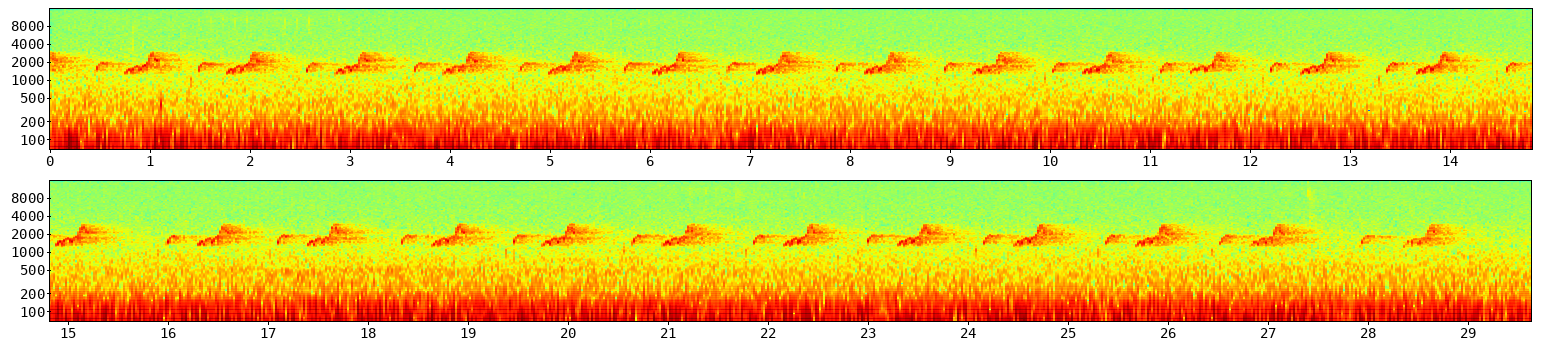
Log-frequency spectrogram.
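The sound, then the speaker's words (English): A whippoorwill sings its three-part call over and over in a steady rhythm, roughly once a second, clear and high above a constant low rumble of background noise. No one speaks. “But meanwhile, let's listen to this whippoorwill.”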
